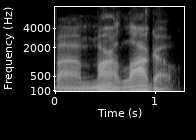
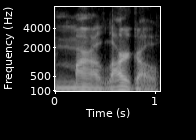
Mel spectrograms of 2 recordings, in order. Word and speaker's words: Mar-a-Lago: Well, somebody's taking me to task on the text yesterday about my pronunciation of Mar-a-Lago. They say I say Mar-a-Largo, You which do.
